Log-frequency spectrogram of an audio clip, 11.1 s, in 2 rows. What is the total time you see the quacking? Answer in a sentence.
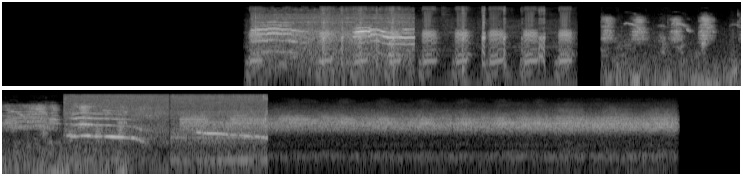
The quacking can be heard for 9 seconds in total.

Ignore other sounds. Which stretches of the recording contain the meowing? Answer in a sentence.
The meowing can be heard from 1.9 to 3.1 s and from 6.0 to 7.5 s.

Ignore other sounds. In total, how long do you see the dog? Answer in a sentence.
You can't hear the dog here.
